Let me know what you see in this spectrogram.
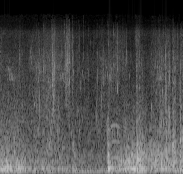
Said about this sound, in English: climbs into a little kayak and, using a broom as an improvised oar, paddles around the neighborhood, mostly of mobile homes, checking out the damage.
